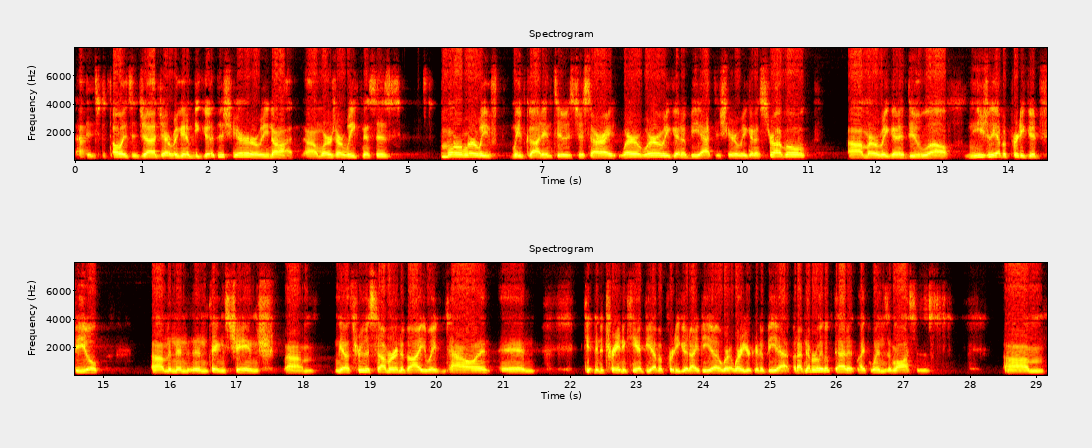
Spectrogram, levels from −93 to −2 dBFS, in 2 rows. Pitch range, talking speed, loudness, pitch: 100-130 Hz, 220 wpm, -20 LUFS, 110 Hz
